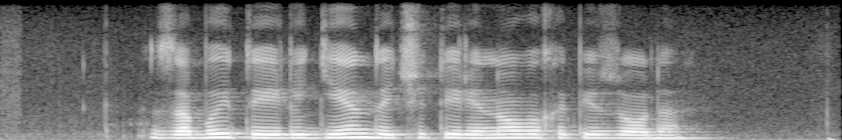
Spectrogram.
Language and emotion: Russian, neutral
